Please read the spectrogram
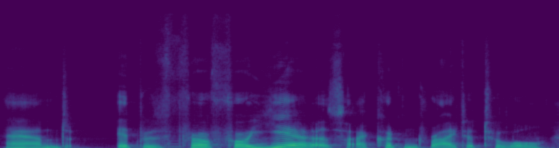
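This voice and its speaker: A woman in her eighties from England, a poet talking haltingly about her life and reading her own poems in an interview. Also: mid-range voice, a little mellow. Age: 80s. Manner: halting, restarts often, vivid when reading. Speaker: poet guest.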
